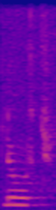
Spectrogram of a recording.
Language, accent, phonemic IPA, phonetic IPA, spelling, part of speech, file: Armenian, Eastern Armenian, /luɾd͡ʒ/, [luɾd͡ʒ], լուրջ, adjective / adverb, Hy-լուրջ.ogg
- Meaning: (adjective) 1. serious 2. blue; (adverb) seriously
